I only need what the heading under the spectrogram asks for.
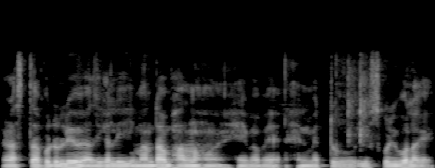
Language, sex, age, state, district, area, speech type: Assamese, male, 18-30, Assam, Sivasagar, rural, spontaneous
